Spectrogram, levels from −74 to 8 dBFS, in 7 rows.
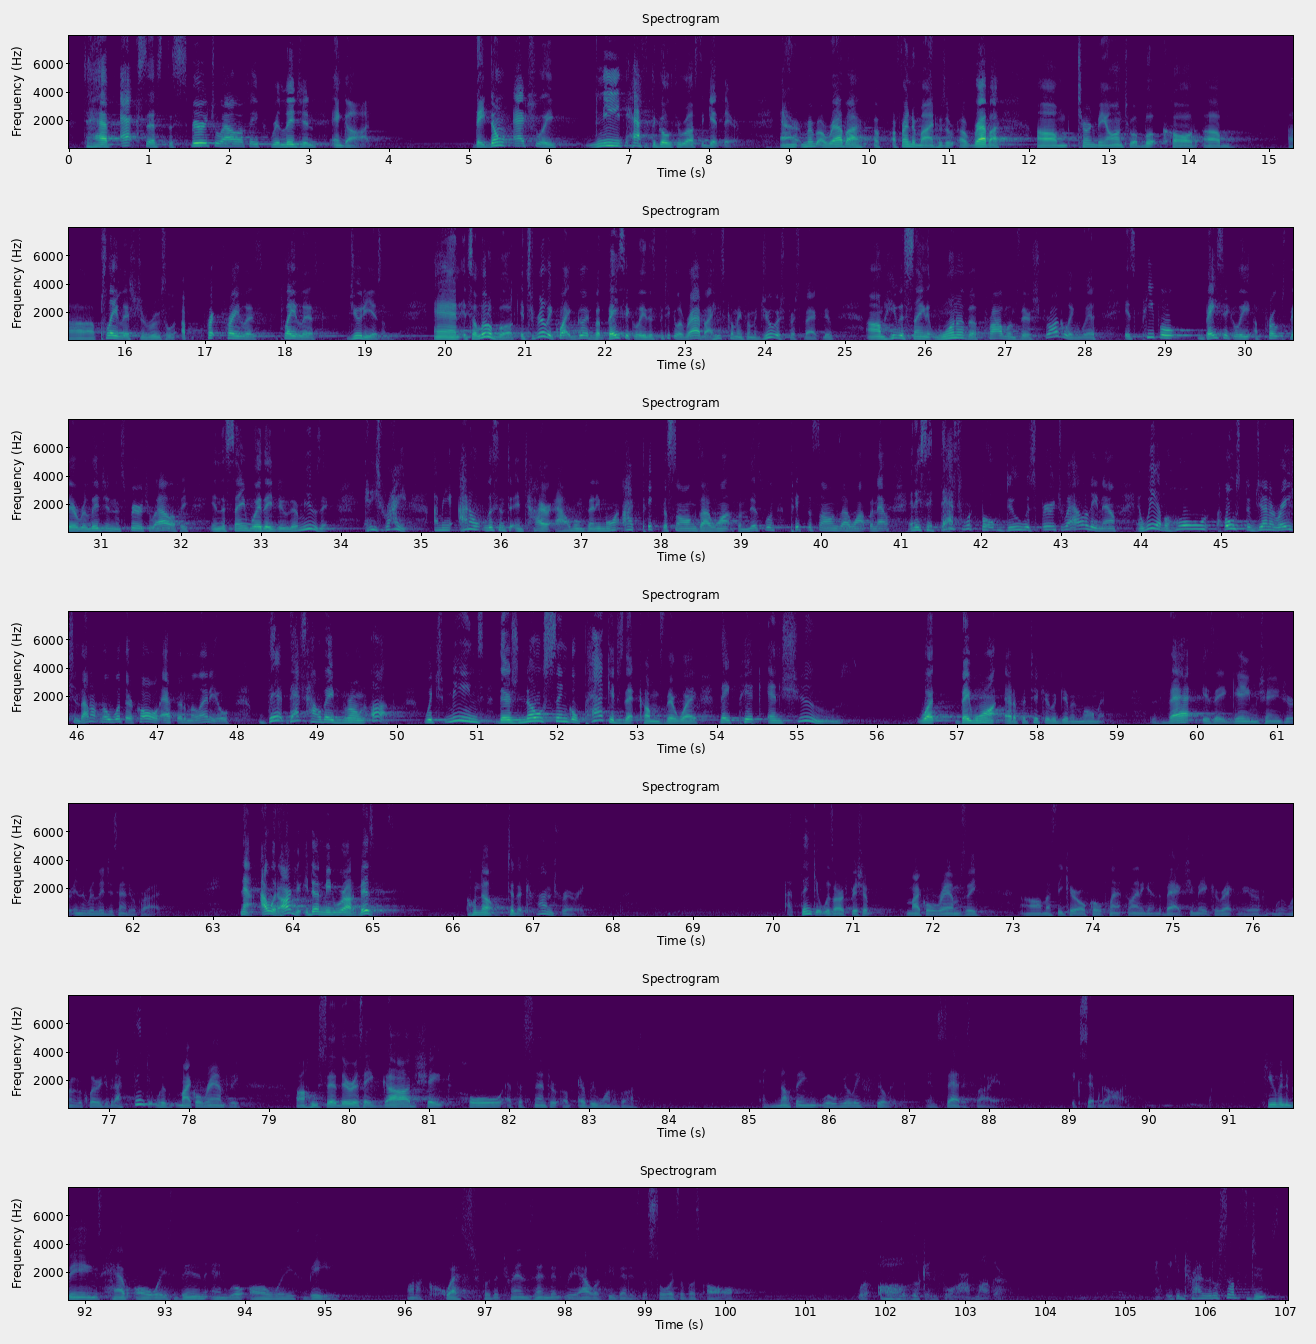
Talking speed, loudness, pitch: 170 wpm, -32 LUFS, 115 Hz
